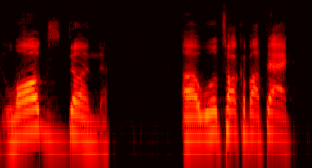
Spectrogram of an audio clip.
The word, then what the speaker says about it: Logsdon: Uh and his name is Slade Logden, if I'm pronouncing it right. Logsdon.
